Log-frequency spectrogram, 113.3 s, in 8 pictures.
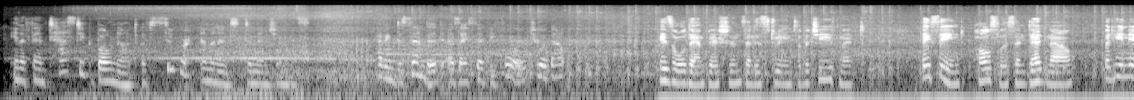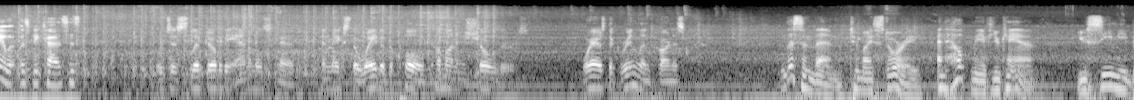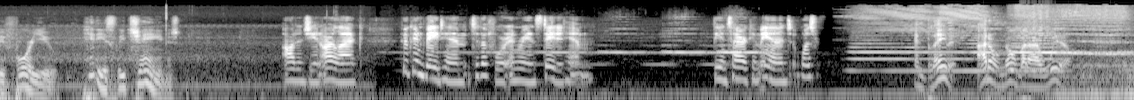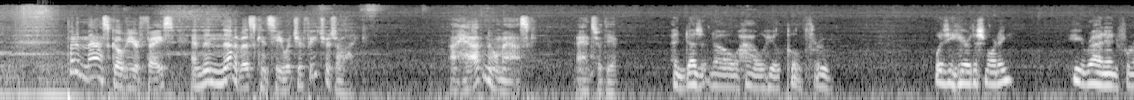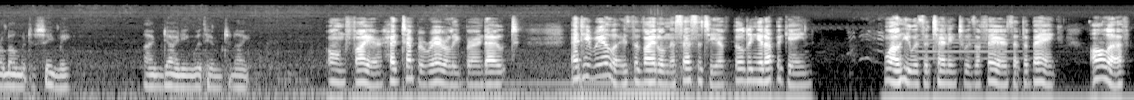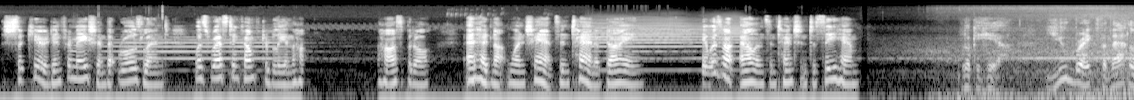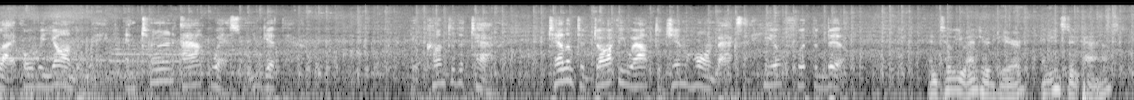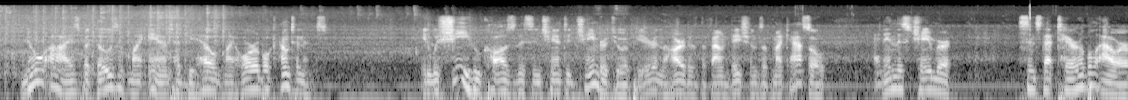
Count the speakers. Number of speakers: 8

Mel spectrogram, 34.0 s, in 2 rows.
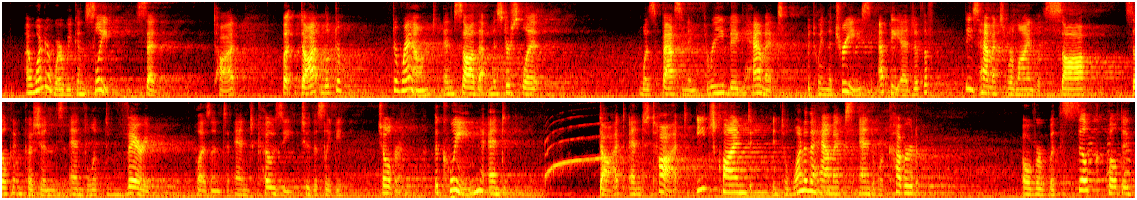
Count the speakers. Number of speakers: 1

